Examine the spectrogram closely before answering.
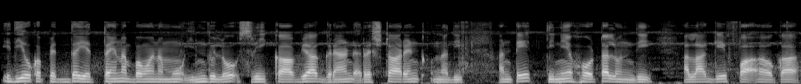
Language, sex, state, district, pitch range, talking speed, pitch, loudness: Telugu, male, Andhra Pradesh, Sri Satya Sai, 115-135 Hz, 135 wpm, 125 Hz, -18 LUFS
